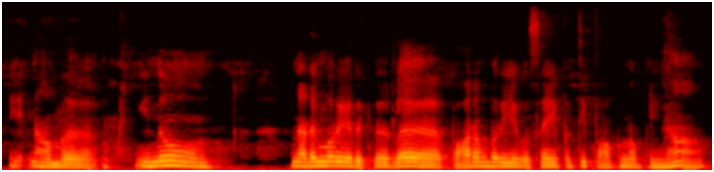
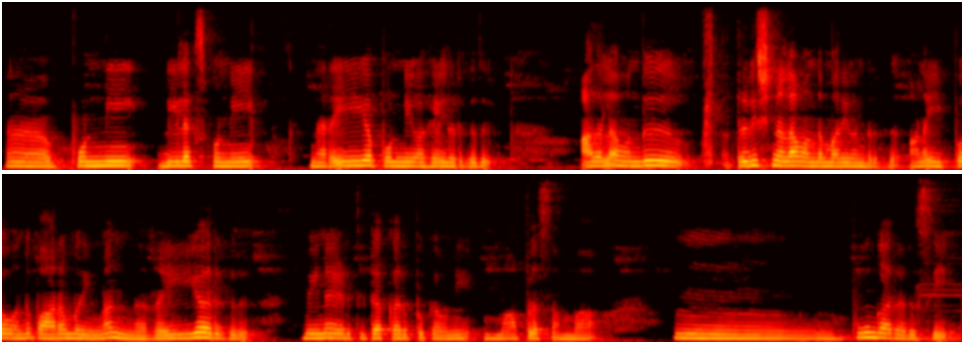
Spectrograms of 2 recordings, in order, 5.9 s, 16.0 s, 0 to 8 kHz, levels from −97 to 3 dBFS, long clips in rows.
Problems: low volume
